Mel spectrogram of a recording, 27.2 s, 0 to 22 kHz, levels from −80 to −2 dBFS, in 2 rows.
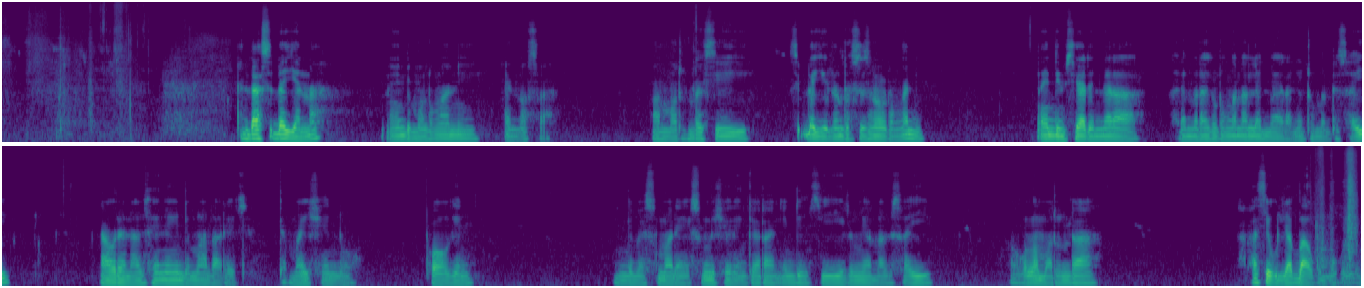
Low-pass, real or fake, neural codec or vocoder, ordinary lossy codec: none; fake; codec, 44.1 kHz, 7.8 kbps, Pupu-Codec; none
